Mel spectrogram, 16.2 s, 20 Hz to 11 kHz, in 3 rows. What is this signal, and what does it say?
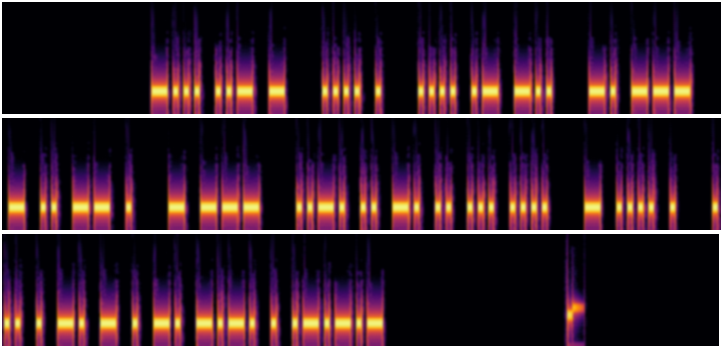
Morse code, heard as a keyed tone, about 28 wpm, 700 Hz. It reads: BUT HE HAD NO TIME TO FINISH THE SENTENCE.
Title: Sentences from Top 1200 Words 30wpm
